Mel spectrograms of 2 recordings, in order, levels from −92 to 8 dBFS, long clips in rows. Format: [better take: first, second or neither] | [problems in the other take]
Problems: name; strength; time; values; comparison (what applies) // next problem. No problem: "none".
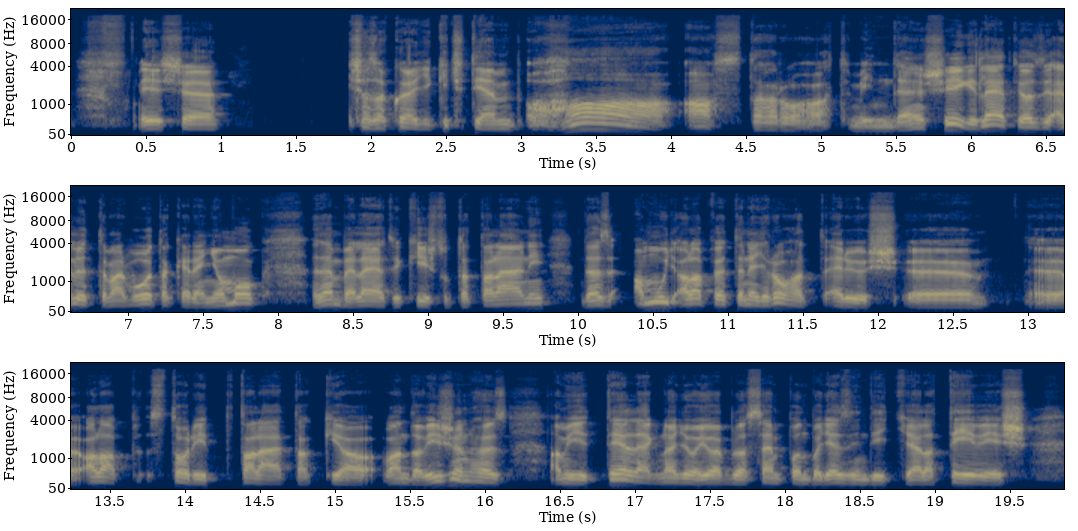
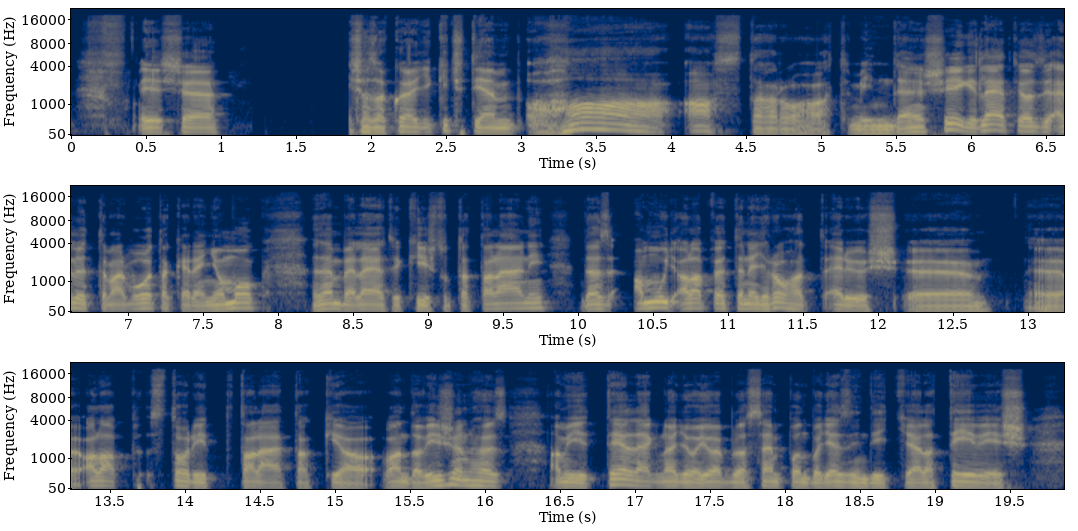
second | thin; somewhat; fading below 300 Hz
